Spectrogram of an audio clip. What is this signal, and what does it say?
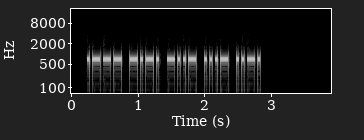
Morse code, heard as a keyed tone, about 28 wpm, 700 Hz. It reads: JCXVF
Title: Code Groups - 5 Letters - 30wpm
